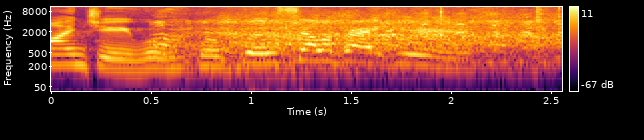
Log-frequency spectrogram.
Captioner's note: laughter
